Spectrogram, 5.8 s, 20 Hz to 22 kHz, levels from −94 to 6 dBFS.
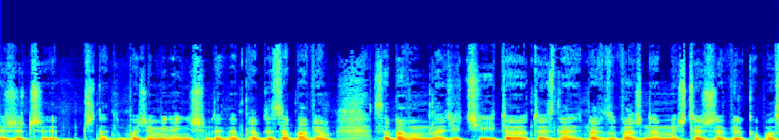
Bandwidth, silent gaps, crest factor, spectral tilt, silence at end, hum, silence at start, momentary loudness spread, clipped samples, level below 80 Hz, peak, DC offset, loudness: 15.5 kHz; none; 16 dB; -6 dB/octave; 0 s; none; 0 s; 7 LU; under 0.1%; -50 dBFS; -6 dBFS; under 0.1%; -24 LUFS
